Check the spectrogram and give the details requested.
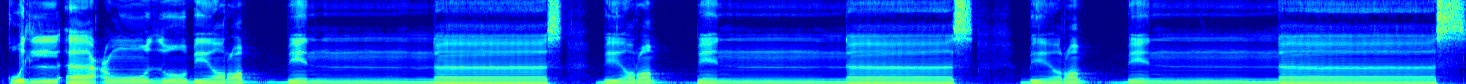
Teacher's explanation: Ketika bertemu nun tasydid, maka baca dengung dengan cara menahannya dua ketukan lalu lepas di ketukan yang ketiga.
